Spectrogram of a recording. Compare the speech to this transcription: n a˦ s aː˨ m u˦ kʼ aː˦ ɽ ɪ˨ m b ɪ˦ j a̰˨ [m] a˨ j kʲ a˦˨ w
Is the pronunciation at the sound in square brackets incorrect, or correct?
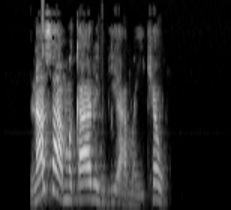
correct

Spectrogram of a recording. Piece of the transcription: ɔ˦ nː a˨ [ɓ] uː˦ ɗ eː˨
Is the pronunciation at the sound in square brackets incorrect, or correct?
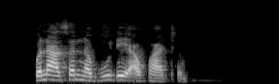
incorrect: b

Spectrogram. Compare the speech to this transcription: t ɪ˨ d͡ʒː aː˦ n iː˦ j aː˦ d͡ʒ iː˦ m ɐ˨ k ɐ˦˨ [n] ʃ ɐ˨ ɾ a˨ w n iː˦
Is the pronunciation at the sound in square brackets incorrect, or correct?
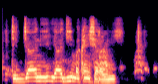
correct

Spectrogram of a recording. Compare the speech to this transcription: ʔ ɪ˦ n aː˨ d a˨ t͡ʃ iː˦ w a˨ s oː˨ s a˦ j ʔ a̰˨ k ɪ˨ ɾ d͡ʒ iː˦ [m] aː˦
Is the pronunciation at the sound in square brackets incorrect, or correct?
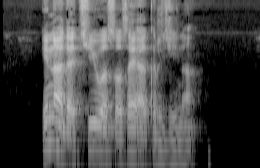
incorrect: n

